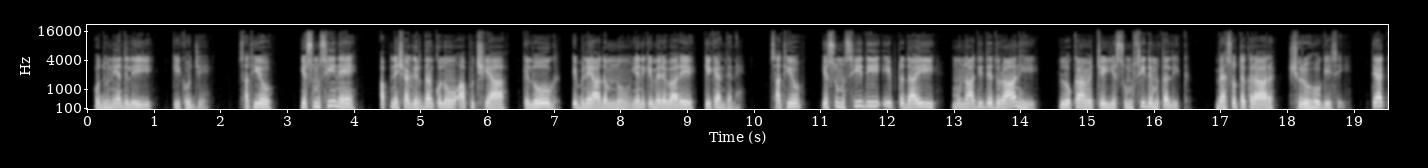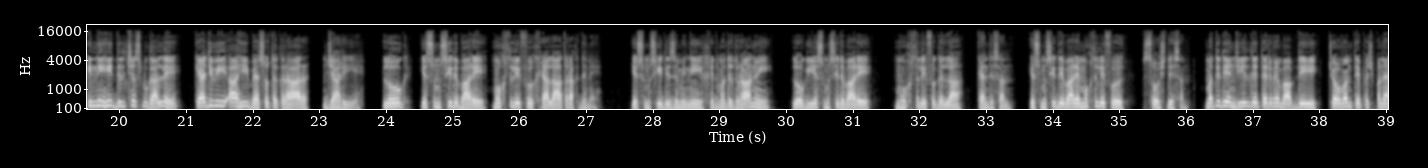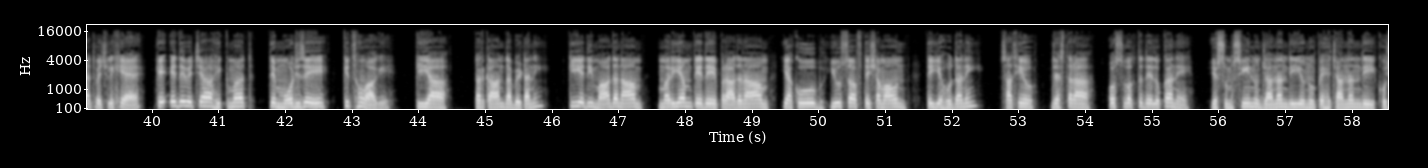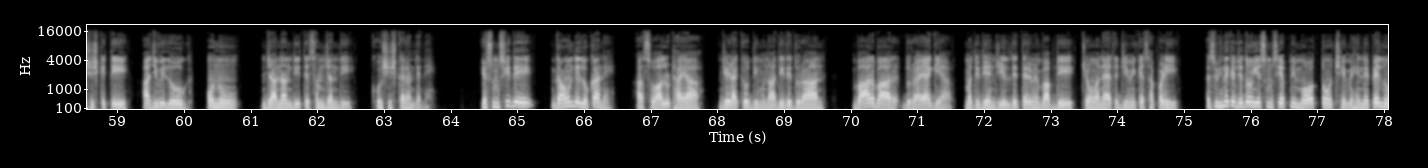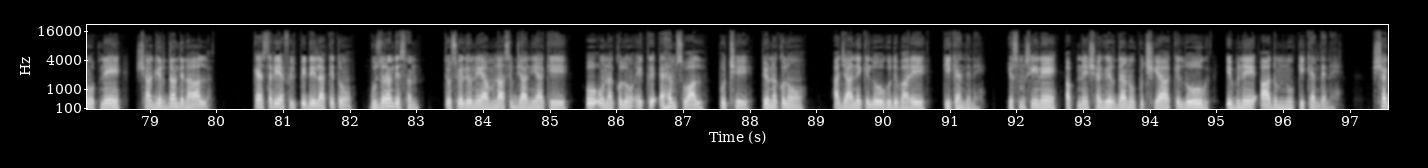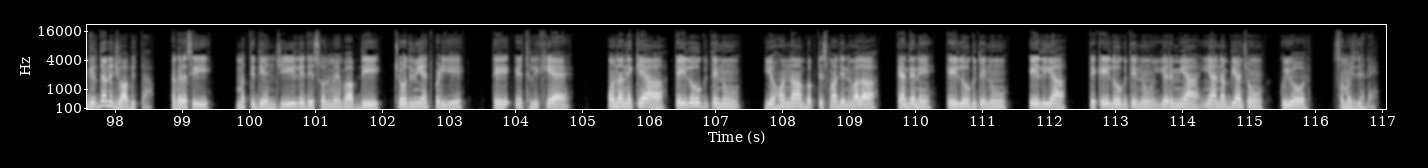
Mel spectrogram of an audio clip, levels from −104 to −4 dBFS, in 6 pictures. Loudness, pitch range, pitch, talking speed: -21 LUFS, 155-180 Hz, 165 Hz, 160 wpm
